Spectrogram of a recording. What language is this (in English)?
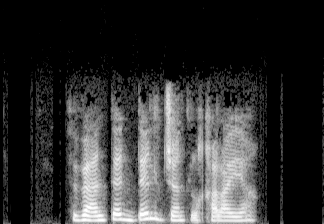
Kabyle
